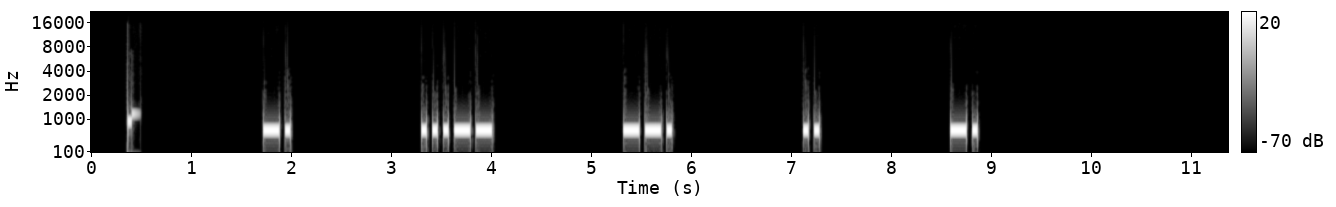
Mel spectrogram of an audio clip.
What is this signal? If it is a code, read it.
Morse code, heard as a keyed tone, about 21 wpm, spaced as for 6 wpm, 700 Hz. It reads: N3GIN
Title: USA Call Signs - 5 Characters - 8x Character Spacing - 22wpm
